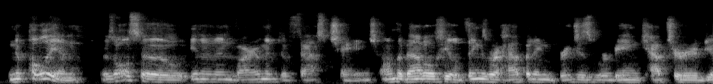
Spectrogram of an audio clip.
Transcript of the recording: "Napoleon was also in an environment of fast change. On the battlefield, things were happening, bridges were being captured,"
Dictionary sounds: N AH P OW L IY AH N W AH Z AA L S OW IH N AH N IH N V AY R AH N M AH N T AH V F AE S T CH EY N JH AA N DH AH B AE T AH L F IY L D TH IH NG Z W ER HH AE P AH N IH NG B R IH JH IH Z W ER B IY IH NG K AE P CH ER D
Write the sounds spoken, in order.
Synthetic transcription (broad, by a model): N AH P OW L IY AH N W AH Z AA L S OW IH N AH N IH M V AY R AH N M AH N T AH V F AE S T CH EY N JH N DH AH B AE T L F IY L D TH IH NG Z W ER HH AE P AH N IH NG B R IH JH IH Z W ER B IY IH NG K AE P CH ER D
